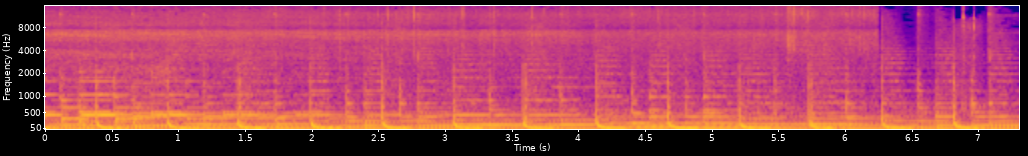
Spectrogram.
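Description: Spiced potato sabzi sizzling in an oiled nonstick frying pan as it is stirred with a spatula, heard over background music with a steady beat. The sizzling stops near the end, leaving the music.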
